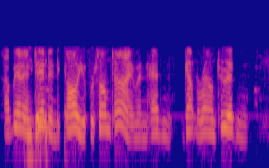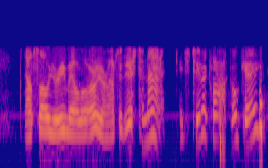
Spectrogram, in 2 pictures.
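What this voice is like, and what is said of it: Southern US accent. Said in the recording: “can you hear that accent? ... he sounds just like me ... we're all good Southerners out here”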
